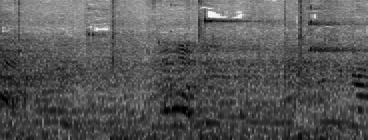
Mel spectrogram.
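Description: A basketball being dribbled on a hardwood gym floor: several sharp bounces, the loudest about a second in, over spectators talking.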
